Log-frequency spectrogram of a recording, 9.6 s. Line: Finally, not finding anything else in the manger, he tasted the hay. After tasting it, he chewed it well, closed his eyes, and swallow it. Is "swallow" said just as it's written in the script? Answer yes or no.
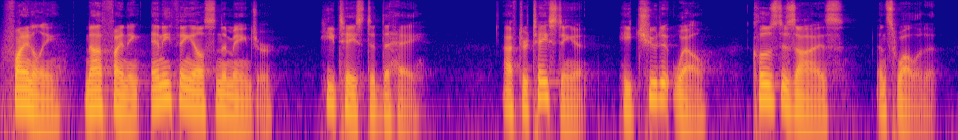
no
